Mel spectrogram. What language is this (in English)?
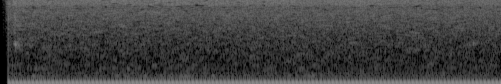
Catalan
